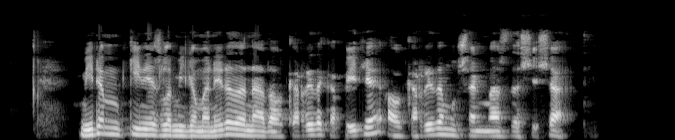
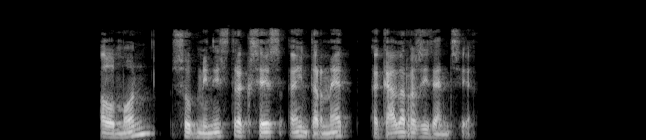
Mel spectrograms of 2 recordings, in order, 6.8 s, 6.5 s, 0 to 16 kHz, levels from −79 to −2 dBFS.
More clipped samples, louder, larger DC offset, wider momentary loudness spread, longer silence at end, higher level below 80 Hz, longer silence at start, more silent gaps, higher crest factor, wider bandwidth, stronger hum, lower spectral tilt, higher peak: neither; first, -16 LUFS vs -21 LUFS; neither; about the same, 7 LU vs 9 LU; second, 1.05 s vs 1.75 s; second, -58 dBFS vs -52 dBFS; second, 0.4 s vs 1 s; second, none vs 3.60-3.70 s; about the same, 16 dB vs 20 dB; about the same, 7.4 kHz vs 7.6 kHz; neither; about the same, -5.5 dB/octave vs -5 dB/octave; about the same, -2 dBFS vs -2 dBFS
